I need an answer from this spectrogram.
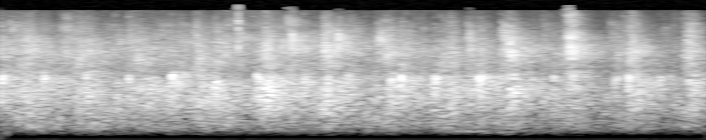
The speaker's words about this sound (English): All right, so give them a big round of applause.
